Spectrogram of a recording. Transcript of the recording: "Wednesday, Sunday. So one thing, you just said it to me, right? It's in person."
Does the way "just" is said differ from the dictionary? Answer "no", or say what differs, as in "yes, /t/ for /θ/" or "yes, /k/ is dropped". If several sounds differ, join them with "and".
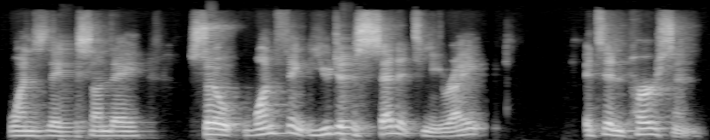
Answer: no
